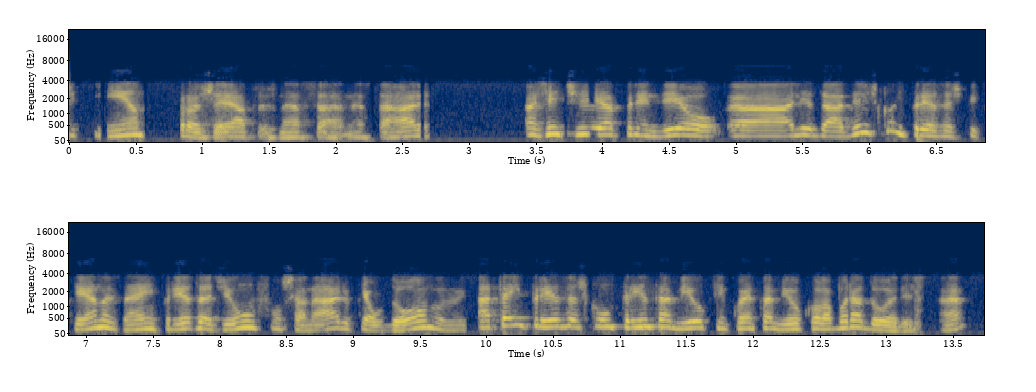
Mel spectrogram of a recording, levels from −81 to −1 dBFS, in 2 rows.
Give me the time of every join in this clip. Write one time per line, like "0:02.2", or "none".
0:07.3
0:09.8
0:11.7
